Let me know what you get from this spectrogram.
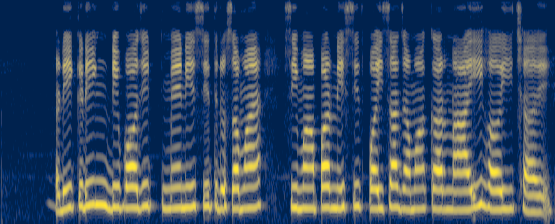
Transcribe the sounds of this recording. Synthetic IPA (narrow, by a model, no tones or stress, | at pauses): ɖikɽiŋɡɖipɔd͡ʒiʈ̚menist͡ʃit̪ɾusəməj | simapəɾnist͡ʃit̪pəɪsad͡ʒəmakəɾnaiɦojt͡ʃʰəj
